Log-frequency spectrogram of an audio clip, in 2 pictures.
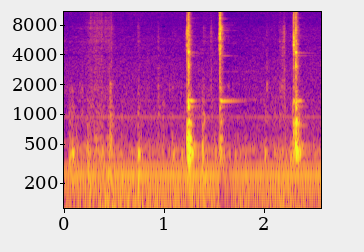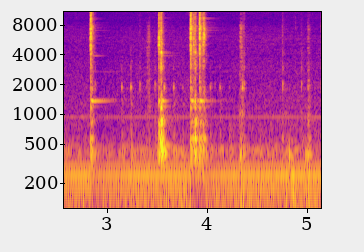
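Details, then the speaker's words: Schwintek RV slide that wouldn't extend: sharp, irregular clicks every half second to a second over a low electrical hum, coming from under the inverters while operating the slide or jumping the wire; owner suspects a resettable fuse; fixed with a new ground. "clicking sound when we were trying to put the slide out or I try to jump the wire and I'd hear it from underneath our inverters right here."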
